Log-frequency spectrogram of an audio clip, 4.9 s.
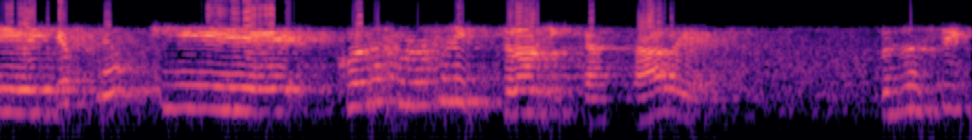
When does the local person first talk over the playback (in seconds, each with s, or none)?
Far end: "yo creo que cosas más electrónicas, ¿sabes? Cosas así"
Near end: none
